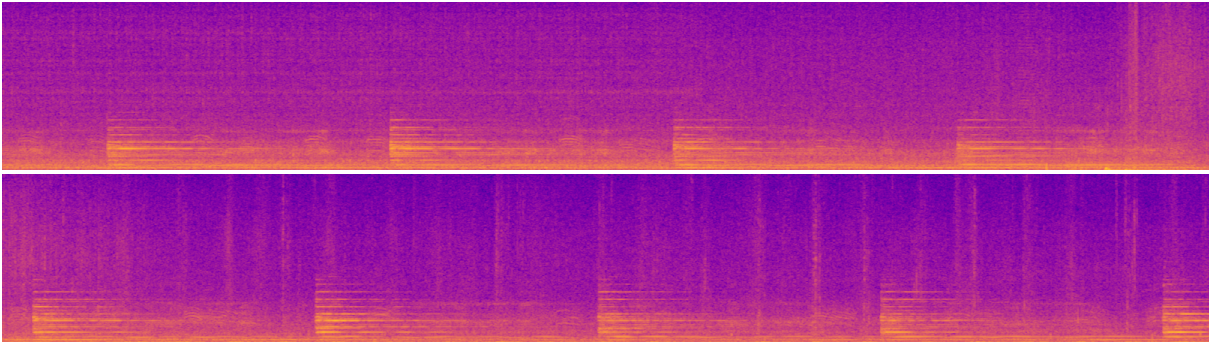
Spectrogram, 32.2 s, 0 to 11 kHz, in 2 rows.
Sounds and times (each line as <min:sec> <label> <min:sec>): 0:00.0 funeral bells of local church 0:32.1
0:00.1 crows 0:00.8
0:02.2 crows 0:11.9
0:12.8 crows 0:32.1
